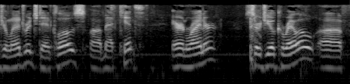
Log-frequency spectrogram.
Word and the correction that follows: Carrillo: Did I say it wrong, Sergio? – It's like Latin. – Carrillo? – Carrillo? – Yeah, there you go.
